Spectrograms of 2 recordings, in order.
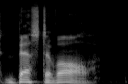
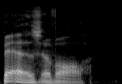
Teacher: And did you notice that the t sound almost disappears sometimes.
